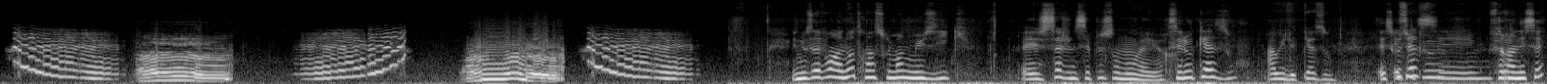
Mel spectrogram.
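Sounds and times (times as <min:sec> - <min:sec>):
cows bellowing: 0:00.0 - 0:02.4, 0:03.0 - 0:07.0
speech: 0:08.2 - 0:15.4.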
